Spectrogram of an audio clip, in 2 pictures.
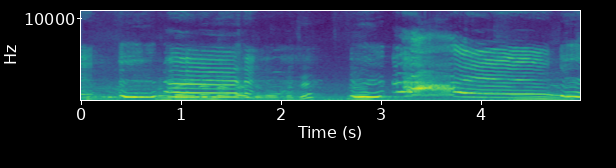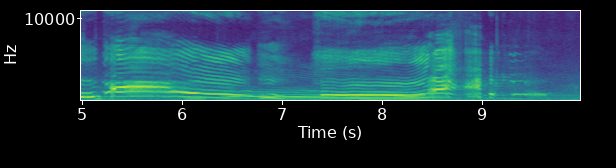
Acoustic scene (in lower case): subway station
